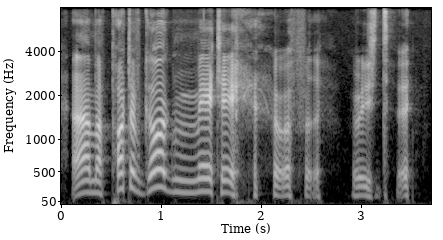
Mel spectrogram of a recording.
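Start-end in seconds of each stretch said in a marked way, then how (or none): 0.1-1.7 exaggerated, drawn-out, over-the-top fake Irish brogue. Speaker retells a film character's line to the other speaker, fake over-the-top irish accent. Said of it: "fake over-the-top Irish accent".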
